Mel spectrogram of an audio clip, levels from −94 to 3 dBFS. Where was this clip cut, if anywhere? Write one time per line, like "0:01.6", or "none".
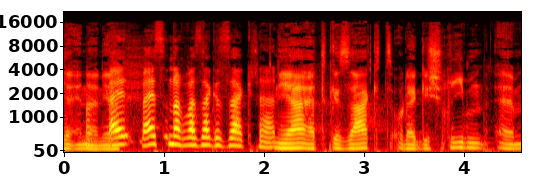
none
